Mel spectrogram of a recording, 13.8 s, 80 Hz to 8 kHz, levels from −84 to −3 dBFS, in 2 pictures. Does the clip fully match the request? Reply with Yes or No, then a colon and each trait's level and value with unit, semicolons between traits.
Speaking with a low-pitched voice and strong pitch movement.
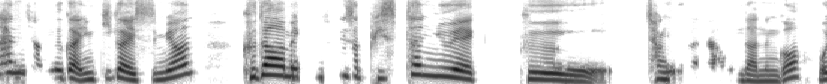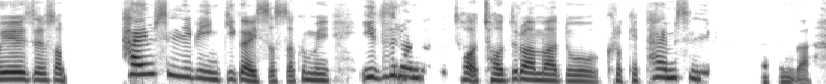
No: high, 210 Hz; wide, 7.0 semitones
